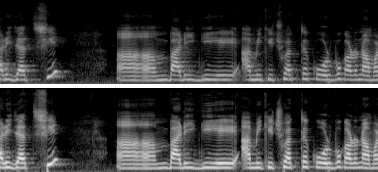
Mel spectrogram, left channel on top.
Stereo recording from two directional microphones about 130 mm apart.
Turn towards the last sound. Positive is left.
turn(degrees=-40)  # may be behind; listen again after turning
